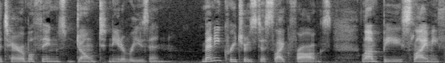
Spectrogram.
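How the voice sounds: Fairly even intonation in a natural reading voice.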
